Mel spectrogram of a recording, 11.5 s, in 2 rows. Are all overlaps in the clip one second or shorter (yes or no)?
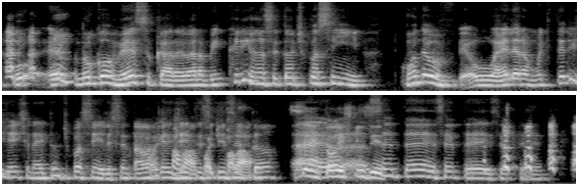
no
